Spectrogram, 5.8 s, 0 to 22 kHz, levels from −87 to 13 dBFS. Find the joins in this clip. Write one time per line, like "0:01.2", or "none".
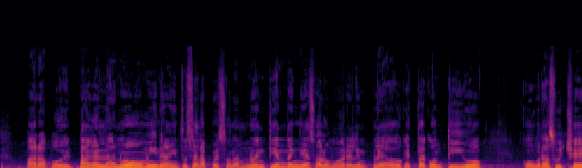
0:01.9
